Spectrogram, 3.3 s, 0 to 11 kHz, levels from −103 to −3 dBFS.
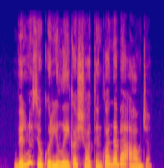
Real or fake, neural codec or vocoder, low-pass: real; none; 9.9 kHz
